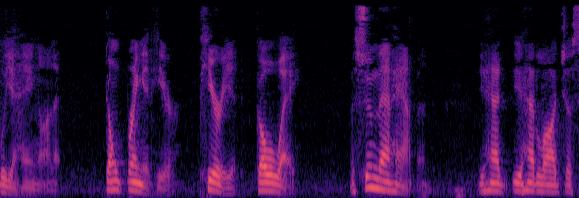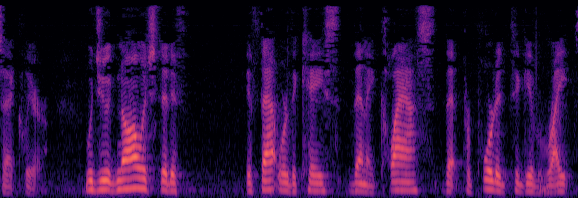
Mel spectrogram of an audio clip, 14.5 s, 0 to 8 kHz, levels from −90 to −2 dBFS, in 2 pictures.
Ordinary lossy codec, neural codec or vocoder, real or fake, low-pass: MP3, 32 kbps; none; real; 7.2 kHz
